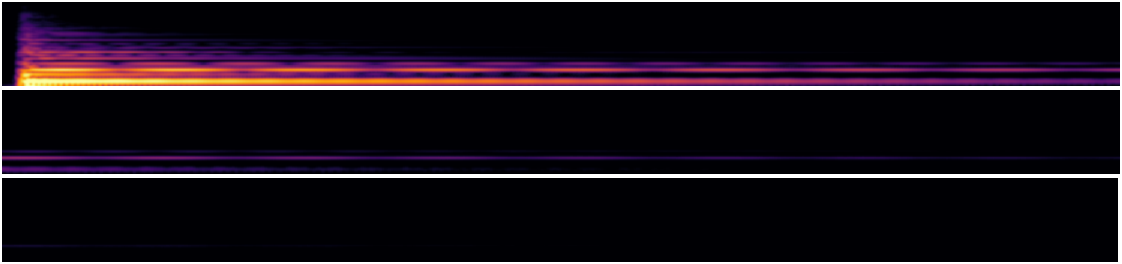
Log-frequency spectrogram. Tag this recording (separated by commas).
Strum, Plucked string instrument, Musical instrument, Music, Guitar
